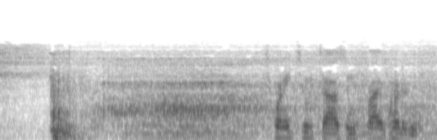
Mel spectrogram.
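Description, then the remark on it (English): A bus door slides shut with a sudden loud clunk, followed by a steady mechanical whir of the engine; a voice then starts talking over the hum. “Watch the door.”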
